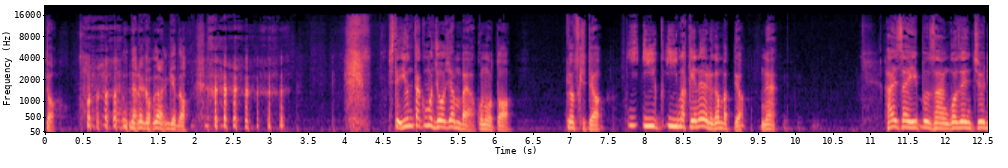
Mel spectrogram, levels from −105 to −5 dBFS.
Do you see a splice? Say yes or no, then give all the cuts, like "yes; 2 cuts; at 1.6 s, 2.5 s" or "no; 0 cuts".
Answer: no; 0 cuts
